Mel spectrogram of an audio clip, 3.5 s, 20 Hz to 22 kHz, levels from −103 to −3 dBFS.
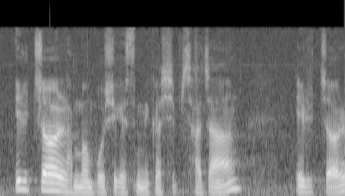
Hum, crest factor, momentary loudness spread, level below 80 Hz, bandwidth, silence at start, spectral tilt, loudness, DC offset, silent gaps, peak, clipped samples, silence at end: none; 20 dB; 11 LU; -52 dBFS; 12.5 kHz; 0.15 s; -4.5 dB/octave; -20 LUFS; under 0.1%; none; 0 dBFS; under 0.1%; 0 s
